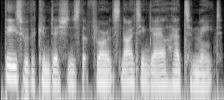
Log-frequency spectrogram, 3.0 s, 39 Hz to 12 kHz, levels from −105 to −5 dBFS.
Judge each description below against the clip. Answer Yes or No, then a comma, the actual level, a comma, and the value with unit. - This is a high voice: No, low, 100 Hz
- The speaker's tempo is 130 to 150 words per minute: No, average, 200 wpm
